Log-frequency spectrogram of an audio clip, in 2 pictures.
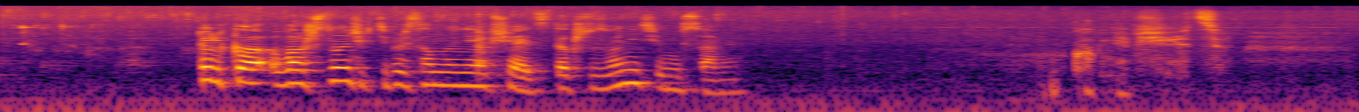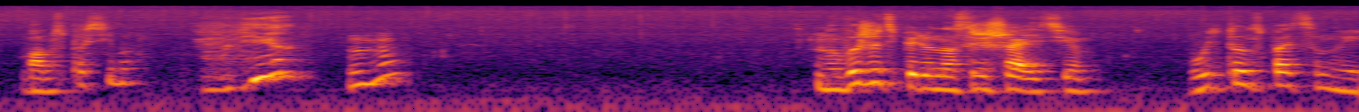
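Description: A young woman speaks casually nearby.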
